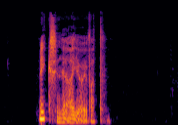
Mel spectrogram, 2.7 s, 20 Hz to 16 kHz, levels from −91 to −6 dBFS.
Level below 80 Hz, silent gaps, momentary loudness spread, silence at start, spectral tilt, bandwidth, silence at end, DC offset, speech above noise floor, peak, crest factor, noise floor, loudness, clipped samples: -66 dBFS; none; 17 LU; 0.6 s; -4.5 dB/octave; 11 kHz; 1.05 s; under 0.1%; 57 dB; -6 dBFS; 24 dB; -83 dBFS; -26 LUFS; under 0.1%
